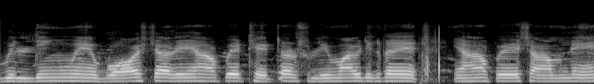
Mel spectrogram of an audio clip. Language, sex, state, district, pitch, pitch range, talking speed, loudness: Hindi, male, Maharashtra, Mumbai Suburban, 155 Hz, 150-160 Hz, 150 wpm, -15 LUFS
